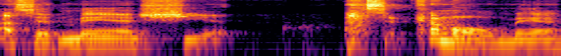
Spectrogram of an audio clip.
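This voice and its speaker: A fairly high-pitched man with a bright, sharp tone, at a fairly slow pace. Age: 60s. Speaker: real estate investor and coach. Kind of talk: motivational talk. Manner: animated.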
